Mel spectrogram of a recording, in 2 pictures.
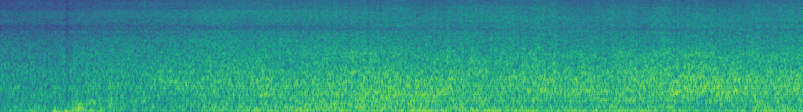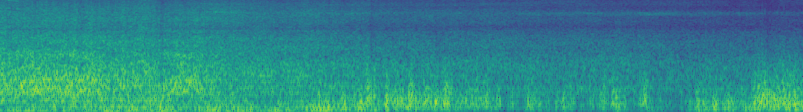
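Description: CrossCountry Voyager diesel multiple unit passing through at speed: a rush of wheel and air noise over a steady low engine hum. It builds over the first second, is loudest in the middle and fades after about five seconds.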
